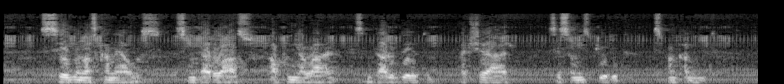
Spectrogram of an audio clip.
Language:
Portuguese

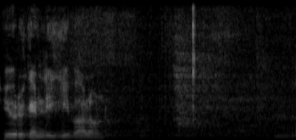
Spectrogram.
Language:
Estonian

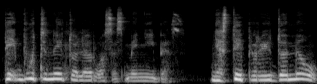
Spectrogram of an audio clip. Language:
Lithuanian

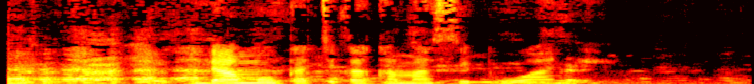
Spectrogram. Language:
Swahili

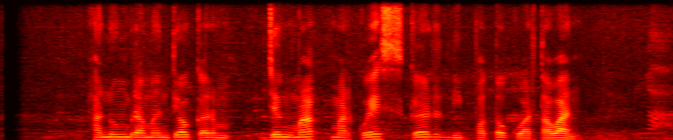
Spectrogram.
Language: Sundanese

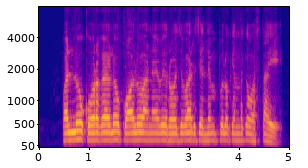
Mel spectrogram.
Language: Telugu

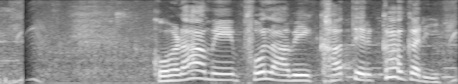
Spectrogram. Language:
Bhojpuri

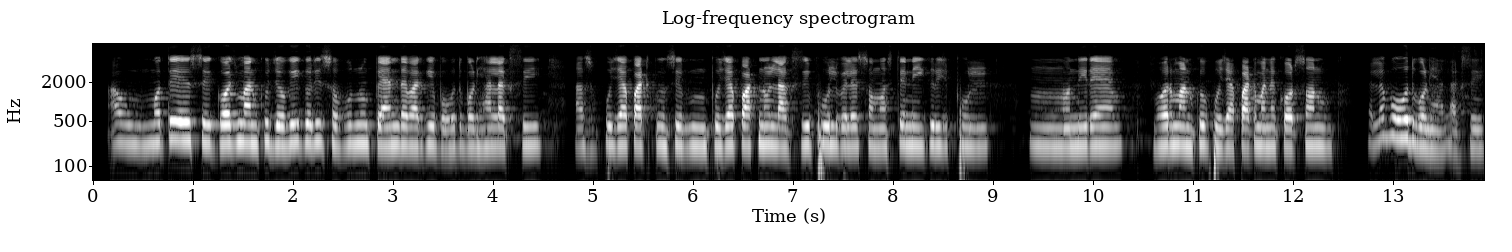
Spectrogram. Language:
Odia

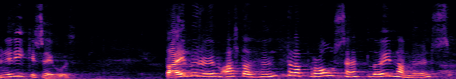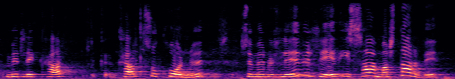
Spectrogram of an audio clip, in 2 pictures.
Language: Icelandic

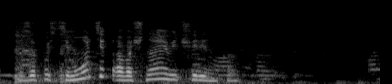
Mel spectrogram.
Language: Russian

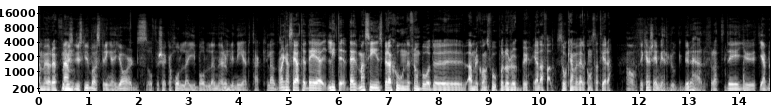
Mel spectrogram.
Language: Swedish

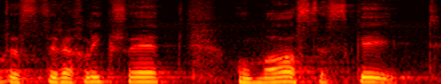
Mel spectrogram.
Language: Swiss German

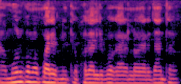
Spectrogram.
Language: Nepali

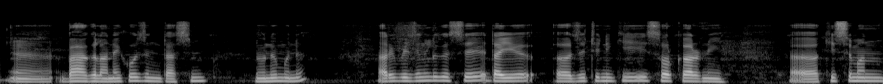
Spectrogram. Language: Bodo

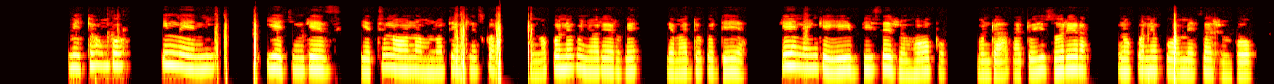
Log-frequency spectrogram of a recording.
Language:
Ndau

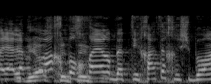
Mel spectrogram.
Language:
Hebrew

